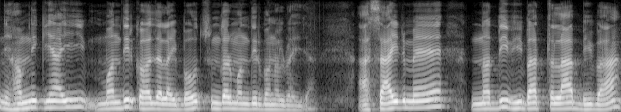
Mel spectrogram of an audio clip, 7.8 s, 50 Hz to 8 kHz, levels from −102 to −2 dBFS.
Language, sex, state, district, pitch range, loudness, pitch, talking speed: Bhojpuri, male, Bihar, Muzaffarpur, 140-175 Hz, -16 LUFS, 150 Hz, 170 wpm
